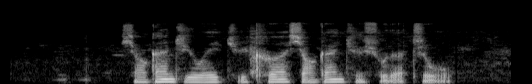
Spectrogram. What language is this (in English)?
Chinese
